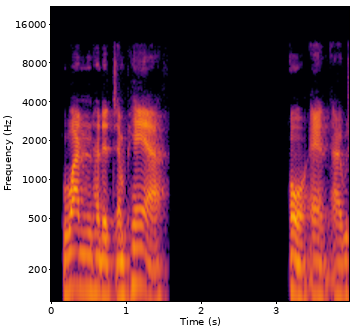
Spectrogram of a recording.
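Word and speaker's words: Ampère: you say it well in fringe his name is said as ompera omper in english this is generally said one of two different ways either in british english ampere ampere or in american english ampere and pia which one is the closest to the french certainly the british english pronunciation ampere is way closer to the french on pere or the original name and now you know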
